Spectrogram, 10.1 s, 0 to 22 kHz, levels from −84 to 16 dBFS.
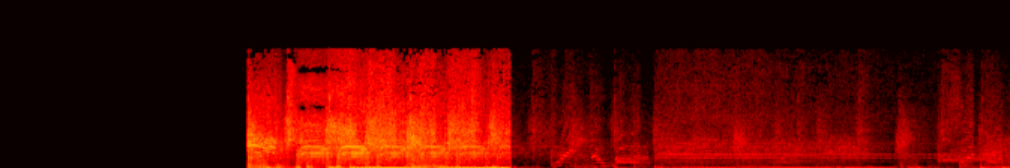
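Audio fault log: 0.00–2.47 s, audio dropout to silence: the clip opens in dead digital silence with no room tone, likely from lost input while recording continued, before sound begins.
5.10–10.11 s, one channel inverted: level falls by about 25 dB, likely from reversed polarity on one channel, cancelling shared content when summed to mono and leaving a faint residue.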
